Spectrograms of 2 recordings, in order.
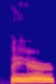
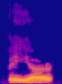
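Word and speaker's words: Bexar: a county seat a beay County uh it's spelled you know with an X so people mispronounce it but it is beay beay um this is one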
